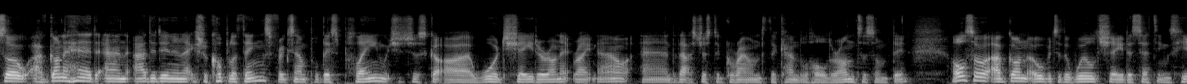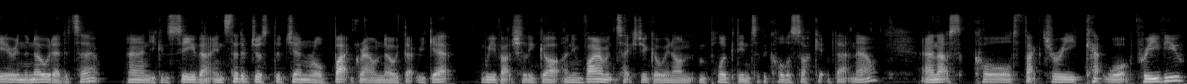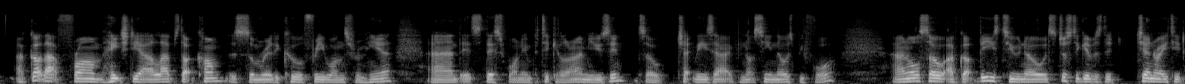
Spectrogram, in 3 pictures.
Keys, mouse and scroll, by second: 3.7-9.4 right drag, 13.9-15.6 middle drag, 15.6-17.8 drag, 17.8 middle click, 18.4-20.1 drag, 21.1-23.1 drag, 32.2-33.8 middle drag, 33.8-35.5 drag.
